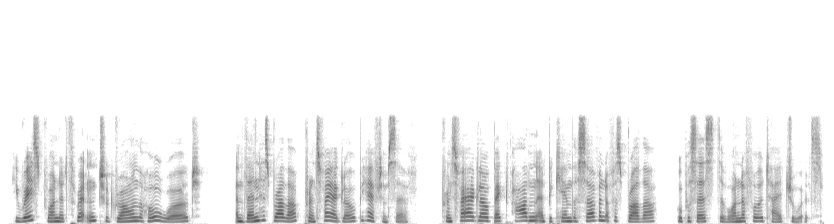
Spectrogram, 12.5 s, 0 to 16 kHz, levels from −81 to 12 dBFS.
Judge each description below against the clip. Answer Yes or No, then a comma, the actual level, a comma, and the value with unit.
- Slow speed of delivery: No, average, 175 wpm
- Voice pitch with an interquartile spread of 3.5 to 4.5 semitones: No, average, 2.8 semitones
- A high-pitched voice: Yes, high, 240 Hz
